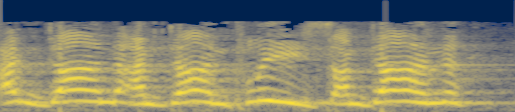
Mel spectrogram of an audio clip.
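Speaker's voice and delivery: very loud, high, drawn-out pleading yell. Describing a friend clutching a parasail who starts yelling, imitating someone yelling. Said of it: "He starts yelling".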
